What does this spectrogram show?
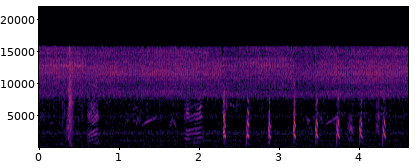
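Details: An osprey at a pair's nest in Charlo, Montana, on 23 July 2018 between about 10:35 and 11:35, gives a quick series of about ten sharp, whistled chirps, roughly three per second, after a few softer upslurred notes.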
